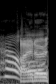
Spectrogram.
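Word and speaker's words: Fidough: that's made of like bread dough, and it's spelled Fido, as in dough.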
